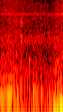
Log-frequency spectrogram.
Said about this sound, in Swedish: Förlåt, jag sitter hemma och sänder radioprogrammet hemifrån. Det är min hund som skäller. Ah, okay. Hon undrar vad det är som låter i ah. bakgrunden.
